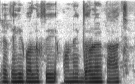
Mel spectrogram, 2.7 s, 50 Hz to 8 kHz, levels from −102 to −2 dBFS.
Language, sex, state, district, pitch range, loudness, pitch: Bengali, male, West Bengal, Cooch Behar, 130-135 Hz, -19 LUFS, 130 Hz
